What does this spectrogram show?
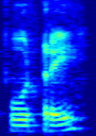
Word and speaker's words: portray: Similarly in word portray poor is unress syllable tray is stress syllable.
